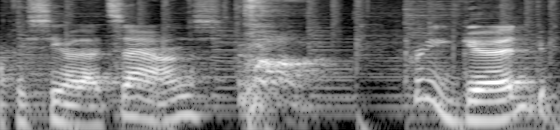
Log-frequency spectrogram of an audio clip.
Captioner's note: grunts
